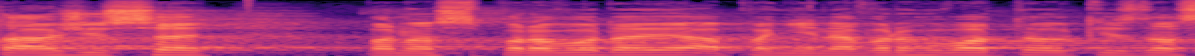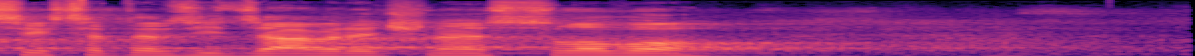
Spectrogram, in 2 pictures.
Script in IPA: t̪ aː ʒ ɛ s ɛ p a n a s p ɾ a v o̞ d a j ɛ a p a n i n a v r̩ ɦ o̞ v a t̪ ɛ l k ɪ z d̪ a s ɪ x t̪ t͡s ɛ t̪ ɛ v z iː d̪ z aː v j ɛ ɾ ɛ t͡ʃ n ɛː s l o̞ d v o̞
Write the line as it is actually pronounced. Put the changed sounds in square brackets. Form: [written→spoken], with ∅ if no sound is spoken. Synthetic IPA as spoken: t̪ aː ʒ ɛ s ɛ p a n a s p ɾ a v o̞ d a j ɛ a p a [n→ɲ] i n a v r̩ ɦ o̞ v a t̪ ɛ l k ɪ z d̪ a s ɪ x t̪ t͡s ɛ t̪ ɛ v z iː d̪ z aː v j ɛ ɾ ɛ t͡ʃ n ɛː s l o̞ [d→∅] v o̞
